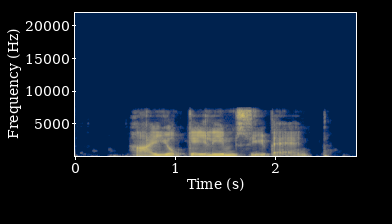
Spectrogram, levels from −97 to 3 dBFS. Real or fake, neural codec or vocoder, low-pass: fake; codec, 16 kHz, 4.8 kbps, FACodec; 7.2 kHz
